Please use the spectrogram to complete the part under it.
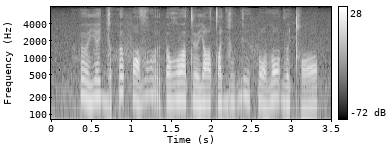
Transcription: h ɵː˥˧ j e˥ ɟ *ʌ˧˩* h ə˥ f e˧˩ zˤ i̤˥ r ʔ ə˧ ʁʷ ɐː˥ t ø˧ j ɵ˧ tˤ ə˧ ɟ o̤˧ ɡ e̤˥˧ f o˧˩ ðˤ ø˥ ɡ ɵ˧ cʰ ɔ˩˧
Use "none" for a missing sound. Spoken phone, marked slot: ə˧˩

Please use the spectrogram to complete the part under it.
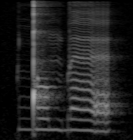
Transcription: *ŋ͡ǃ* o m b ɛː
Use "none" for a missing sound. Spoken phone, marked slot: ŋ͡ǃ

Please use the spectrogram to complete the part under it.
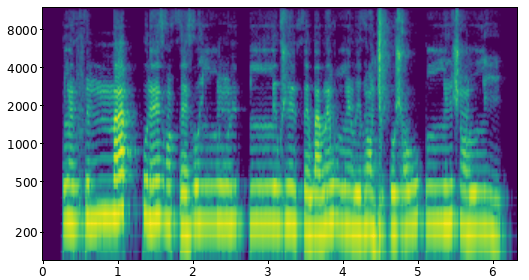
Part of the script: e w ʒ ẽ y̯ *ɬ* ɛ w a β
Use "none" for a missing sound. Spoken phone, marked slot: θ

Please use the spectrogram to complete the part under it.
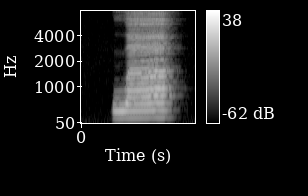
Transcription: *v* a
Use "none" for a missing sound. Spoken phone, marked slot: w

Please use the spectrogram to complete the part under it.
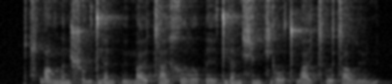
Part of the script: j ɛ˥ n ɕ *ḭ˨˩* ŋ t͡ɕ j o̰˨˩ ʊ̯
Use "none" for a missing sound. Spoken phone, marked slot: i˥˩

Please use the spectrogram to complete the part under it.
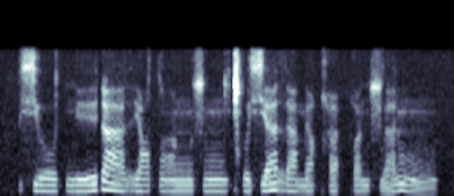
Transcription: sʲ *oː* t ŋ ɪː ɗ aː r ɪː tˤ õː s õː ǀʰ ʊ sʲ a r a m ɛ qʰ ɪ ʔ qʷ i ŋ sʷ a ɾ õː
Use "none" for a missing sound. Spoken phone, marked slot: oː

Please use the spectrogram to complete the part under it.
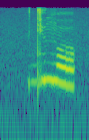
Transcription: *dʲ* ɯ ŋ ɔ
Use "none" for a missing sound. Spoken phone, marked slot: dʲ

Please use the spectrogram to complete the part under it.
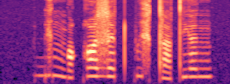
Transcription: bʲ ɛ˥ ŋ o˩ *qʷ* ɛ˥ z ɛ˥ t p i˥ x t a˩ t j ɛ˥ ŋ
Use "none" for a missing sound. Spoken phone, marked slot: qʷ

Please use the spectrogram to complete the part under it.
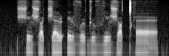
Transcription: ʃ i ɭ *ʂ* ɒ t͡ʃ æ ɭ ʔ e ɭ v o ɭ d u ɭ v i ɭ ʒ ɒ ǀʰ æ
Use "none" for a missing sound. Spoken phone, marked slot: ʒ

